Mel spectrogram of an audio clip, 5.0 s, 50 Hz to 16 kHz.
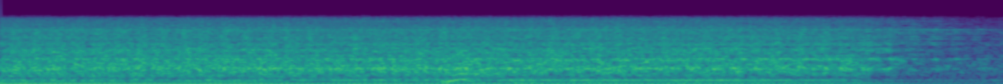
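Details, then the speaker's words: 1999 Ford Escort, transverse engine, heard through a screwdriver held on a fuel injector as the engine starts. It settles into a steady idle with a light, even tick about four times a second. The injector is clicking normally. "i'm going to take the screwdriver and i'm going to listen to the injector and see if i can hear it attacking could you start the engine"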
